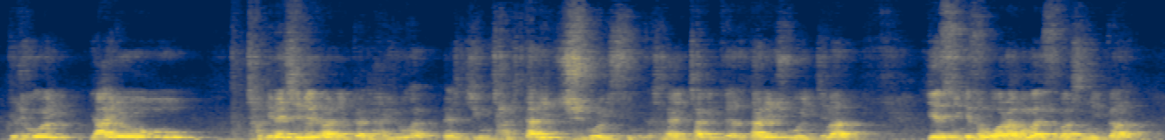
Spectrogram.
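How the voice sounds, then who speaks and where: High-voiced preacher in an echoey church. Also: male voice, fairly quick, mellow. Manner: storytelling preacher who voices the people in the story. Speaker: pastor. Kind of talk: sermon. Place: church sanctuary. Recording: very echoey church hall from a distance.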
